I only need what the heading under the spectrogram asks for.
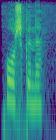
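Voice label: "ошкыны", Komi-Zyrian, female; audio dict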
